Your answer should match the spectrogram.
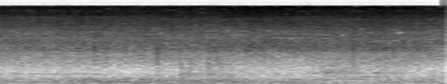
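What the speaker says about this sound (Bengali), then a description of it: "এখন আমি হলো ফুলকপির পাকোড়াগুলো ফ্রাই করে নিব বেসনে ডিপ করে।" Cauliflower pakoras dipped in gram flour batter deep-frying in hot oil, a dense continuous sizzle and bubbling hiss, close and steady with no talk.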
